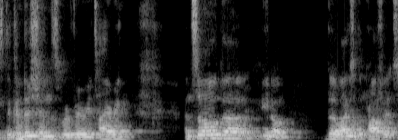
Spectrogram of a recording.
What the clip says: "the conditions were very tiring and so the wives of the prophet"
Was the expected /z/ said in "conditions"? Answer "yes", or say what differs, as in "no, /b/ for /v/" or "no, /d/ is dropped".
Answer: yes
